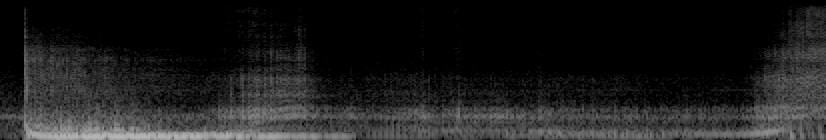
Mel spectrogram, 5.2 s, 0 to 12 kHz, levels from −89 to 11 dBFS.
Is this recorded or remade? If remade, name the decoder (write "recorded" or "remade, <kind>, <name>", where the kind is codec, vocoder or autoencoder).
recorded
